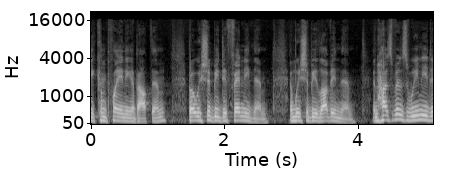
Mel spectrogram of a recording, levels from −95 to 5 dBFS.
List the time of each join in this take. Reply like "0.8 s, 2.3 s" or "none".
none

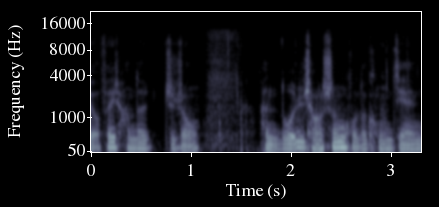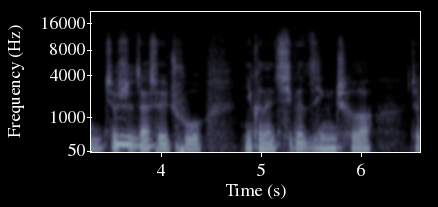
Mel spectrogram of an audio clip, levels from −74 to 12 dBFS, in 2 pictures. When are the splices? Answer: none

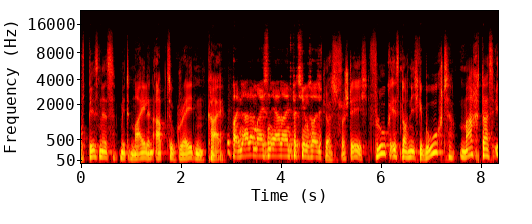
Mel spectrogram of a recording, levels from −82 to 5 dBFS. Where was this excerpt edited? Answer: 4.8 s

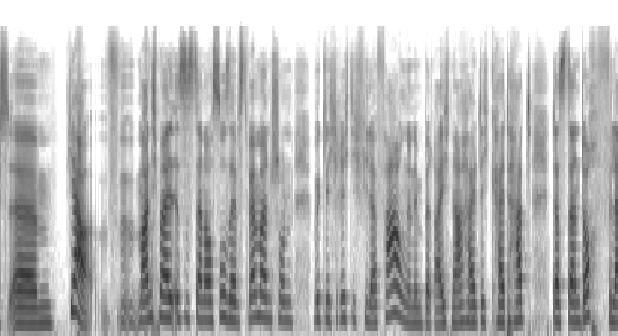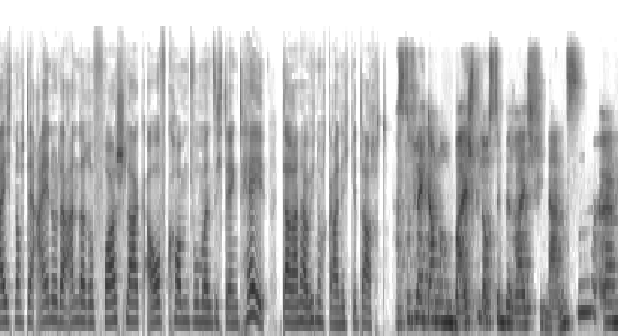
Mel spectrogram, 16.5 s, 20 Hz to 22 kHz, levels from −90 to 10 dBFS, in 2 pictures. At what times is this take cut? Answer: 13.4 s

